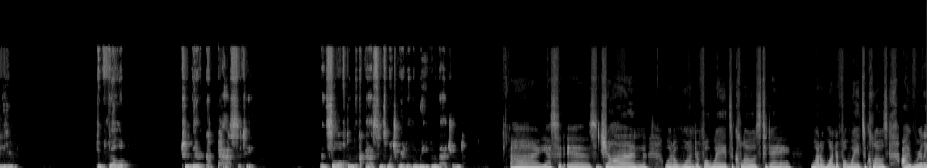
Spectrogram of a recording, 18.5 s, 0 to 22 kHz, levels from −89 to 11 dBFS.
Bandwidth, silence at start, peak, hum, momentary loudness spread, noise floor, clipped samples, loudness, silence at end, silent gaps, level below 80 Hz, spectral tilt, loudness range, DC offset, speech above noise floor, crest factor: 16 kHz; 0 s; -12 dBFS; none; 12 LU; under -90 dBFS; under 0.1%; -27 LUFS; 0 s; 1.43-1.85 s; -72 dBFS; -6.5 dB/octave; 9 LU; under 0.1%; over 65 dB; 16 dB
